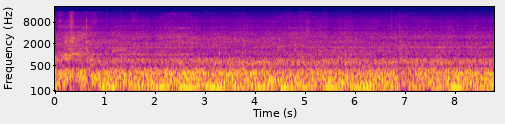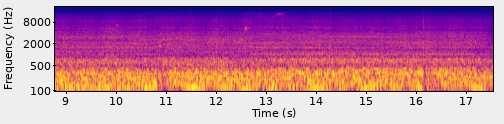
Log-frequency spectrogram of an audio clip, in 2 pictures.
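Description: Steady motor whir and rushing air at a refrigeration condenser coil, over a low hum, dipping briefly twice.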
